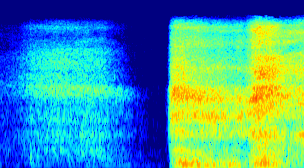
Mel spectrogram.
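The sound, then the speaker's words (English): A deep breath taken before a long explanation: a soft, airy inhale, a short pause, then a loud, broad rushing exhale with no talk. “I'm taking a deep breath because I'm going to, like, it's going to be a lot.”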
